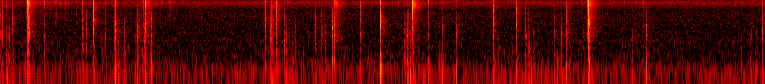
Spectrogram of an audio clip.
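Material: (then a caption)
Acrylic plastic. Long acrylic nail tips tap quickly on a flat sheet of clear and blue plastic rhinestone stickers on a white backing. The result is a quiet, irregular patter of sharp, dry clicks, some bright and crisp, that stop almost instantly, over a soft low hum.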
